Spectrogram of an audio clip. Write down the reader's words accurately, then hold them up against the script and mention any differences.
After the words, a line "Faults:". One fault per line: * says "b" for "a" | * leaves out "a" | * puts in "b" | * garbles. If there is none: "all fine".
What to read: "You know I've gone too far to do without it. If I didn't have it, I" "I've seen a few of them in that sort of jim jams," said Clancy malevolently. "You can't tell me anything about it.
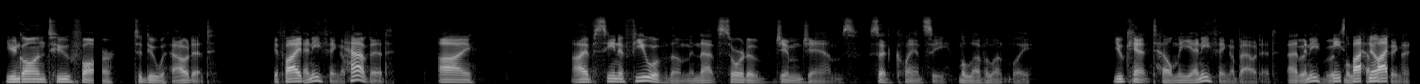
"You gone too far to do without it. If I anything have it, I" "I've seen a few of them in that sort of jim jams," said Clancy malevolently. "You can't tell me anything about it. [garbled]
Faults:
* leaves out "know I've"
* says "anything" for "didn't"
* garbles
